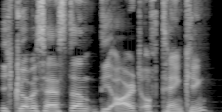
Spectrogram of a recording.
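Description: A man's voice: on the high side, moderate pace, darkish tone, dry recording, clean studio sound. A man co-hosting a fantasy football podcast, ranting and sarcastic, jumping between thoughts. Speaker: podcast co-host. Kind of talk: casual fantasy football chat.

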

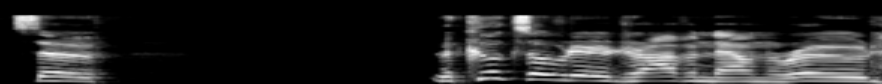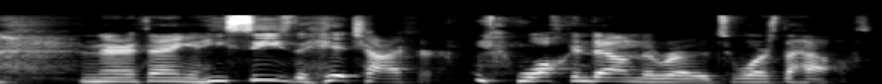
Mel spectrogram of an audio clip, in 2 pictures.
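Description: Podcast host, chatty plot recap, mid-pitched, laughs a lot. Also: moderate pace. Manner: storytelling recap, laughs often. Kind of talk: casual movie-recap chat.

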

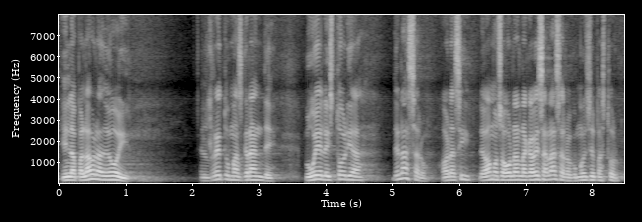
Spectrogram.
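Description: Male preacher, high voice, fervent sermon, long church reverb. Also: brisk. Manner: impassioned, builds to loud repetitive emphasis. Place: church hall.

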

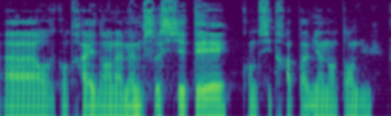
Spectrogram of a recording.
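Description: A man hosts a casual podcast. His voice sits low and mellow, and the sound is close and dry. He talks in a relaxed way, hesitating and restarting often. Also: a little fast, dry recording. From France, near Marseille. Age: 30s. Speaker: podcast host.

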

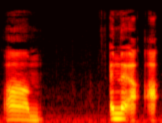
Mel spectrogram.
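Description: A man's voice: mid-range voice, takes it slowly, creaky, a bit bright, no echo. A man chatting casually and rambling on a solo podcast, recorded on a phone inside a parked car on a rainy day. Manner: rambling, informal, mildly profane. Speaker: podcast host. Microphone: phone microphone. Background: rain hitting the car roof.

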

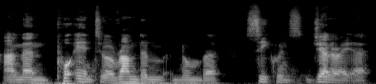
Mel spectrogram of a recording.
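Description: A man with a fairly low but bright voice co-hosts a casual podcast. He explains things plainly and in a matter-of-fact way. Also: fairly even intonation, moderate pace. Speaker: podcast co-host.

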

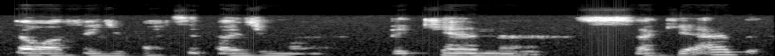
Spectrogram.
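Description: A man with a Brazilian accent voicing a brash, ruthless, husky pirate schemer in an improvised tabletop game. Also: mid-range voice, moderate pace, fairly bright tone. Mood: conspiratorial. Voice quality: husky, raspy. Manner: crude, conspiratorial. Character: brash, ruthless male pirate plotting a kidnapping. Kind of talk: improvised tabletop role-play. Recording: dull, lo-fi voice recording.

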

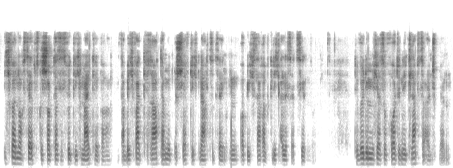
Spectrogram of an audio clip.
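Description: Low gravelly male storyteller. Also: little pitch movement, brisk. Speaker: narrator. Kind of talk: first-person story reading. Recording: dull lo-fi recording.

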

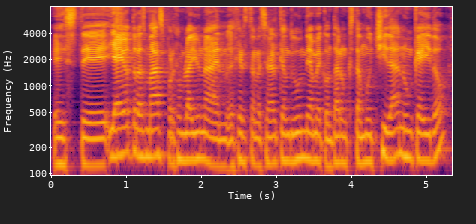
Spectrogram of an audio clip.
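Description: A man's voice: mid-range voice, fairly even intonation, quick pace. A man with a Mexican Spanish accent, co-hosting a gaming podcast in chatty, profane banter. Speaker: podcast co-host. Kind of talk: crude casual banter.

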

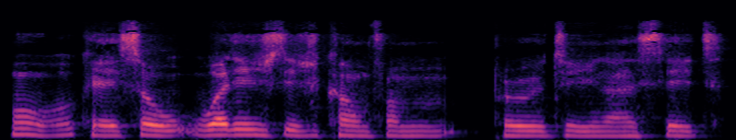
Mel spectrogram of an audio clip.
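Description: A man's voice: medium pitch, flat delivery, moderate pace, warm tone. A man interviewing a guest and drawing her out with short, prompting questions. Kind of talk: personal interview.

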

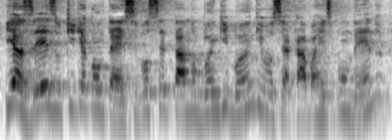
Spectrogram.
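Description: A man's voice: high voice, fairly quick. A man co-hosting a casual podcast, telling anecdotes and changing his voice when he quotes people. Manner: storytelling, animated voice shifts when quoting. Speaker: podcast co-host. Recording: roomy echo.

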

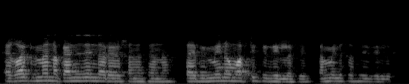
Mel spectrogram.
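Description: A Greek stand-up comedian co-hosting a casual podcast, teasing the other hosts. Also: male voice, fairly high pitch, level tone, narrow, tinny audio. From Greece. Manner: teasing, quick to rib the others. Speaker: podcast co-host. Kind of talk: casual banter among comedians.

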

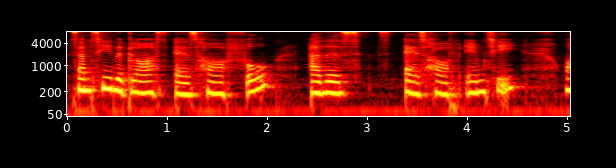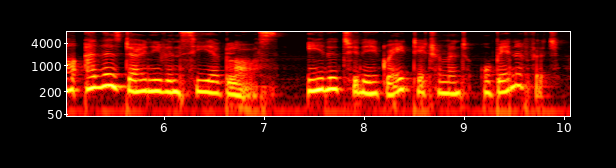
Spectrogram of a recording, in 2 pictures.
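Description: This podcast host is a woman giving a motivational talk from a script, her manner measured and intimate. Pitched at a medium level with a darkish tone, her breathy voice tends to fall toward a whisper.

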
